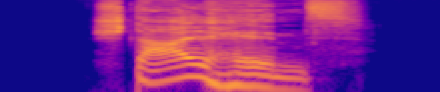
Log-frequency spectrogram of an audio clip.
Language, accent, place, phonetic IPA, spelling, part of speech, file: German, Germany, Berlin, [ˈʃtaːlˌhɛlms], Stahlhelms, noun, De-Stahlhelms.ogg
- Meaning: genitive singular of Stahlhelm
